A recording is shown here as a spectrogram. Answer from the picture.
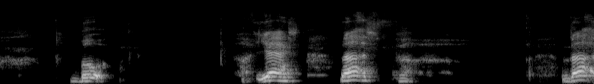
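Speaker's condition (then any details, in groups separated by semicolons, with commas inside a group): Cerebral palsy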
